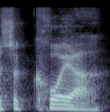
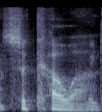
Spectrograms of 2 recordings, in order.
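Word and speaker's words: Sikoa: Solo SOA. Yes, that's not how you say it. Dragon Lee can go in. Do we have a prematch? Sakoa.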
